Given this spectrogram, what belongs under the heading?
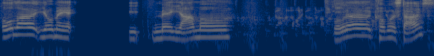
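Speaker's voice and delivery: hesitant, unsure delivery with rising question-like tune. Trying out saying a greeting, unconfident, rising like a question. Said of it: "I'm saying it like it's a question".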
